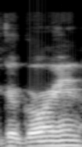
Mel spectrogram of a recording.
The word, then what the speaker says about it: Gregorian: I think Vahe Gregorian, is it Gregorian? I'm not sure I pronounced it right. It is, yeah.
